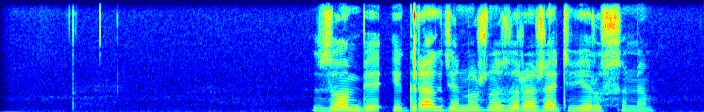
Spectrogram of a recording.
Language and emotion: Russian, neutral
